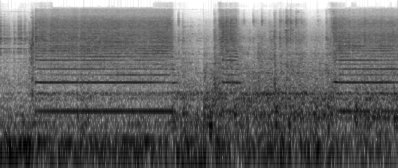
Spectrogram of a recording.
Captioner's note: trolley whistle blowing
